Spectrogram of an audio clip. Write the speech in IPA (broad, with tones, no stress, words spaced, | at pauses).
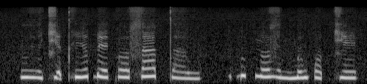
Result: lɨ̤˨˩ə̯t͡ɕɛ̰˧˨t̪ʰi˨˦ə̯ ɓɛ˧kɔ˧ saː˦˥t̚t̪a̤˨˩w | ɓu˦˥p̚nɔ˨˦zə̤˨˩n mə˨˦wʔɔ˨˩t̚t͡ɕe˧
